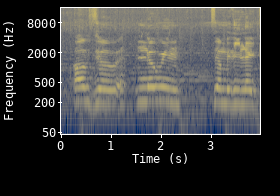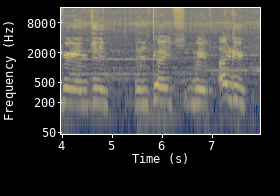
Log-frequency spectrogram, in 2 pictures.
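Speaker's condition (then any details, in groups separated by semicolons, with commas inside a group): Cerebral palsy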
